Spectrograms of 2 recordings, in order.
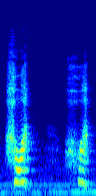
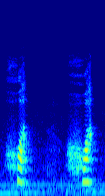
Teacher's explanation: It kind of sounds like it has a little bit of a H in front when we say it, but actually the H is right after the W.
